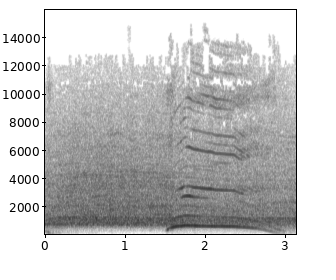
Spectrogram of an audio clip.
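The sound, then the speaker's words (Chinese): Taiwanese fans cheer and shout at a concert-related entertainment event, a steady, dense roar of many voices, with one high whooping shout that rises, holds and falls away near the end. “很久很久没有听到台湾的朋友们的欢呼声，可以再叫一次吗？”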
